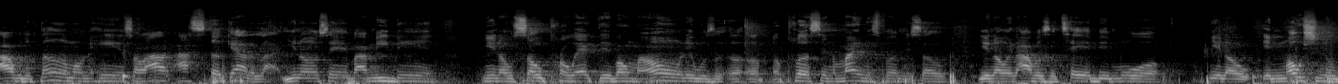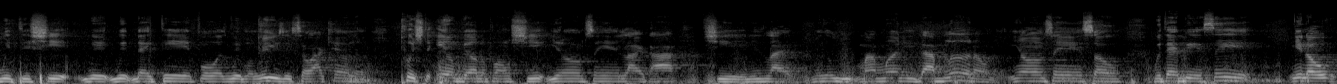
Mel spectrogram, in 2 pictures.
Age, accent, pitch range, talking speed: 20-39, American, 130-145 Hz, 225 wpm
